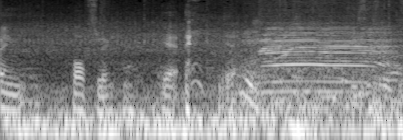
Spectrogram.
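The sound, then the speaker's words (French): Several dairy cows moo on a farm in County Cork, southern Ireland, from a herd of about a hundred dairy cows kept for cheese production. Overlapping low calls come from different animals, some louder, others softer, with a steady background rumble and a long drawn-out moo at the end. “John, qui possède une centaine de vaches laitières pour la production de fromage”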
